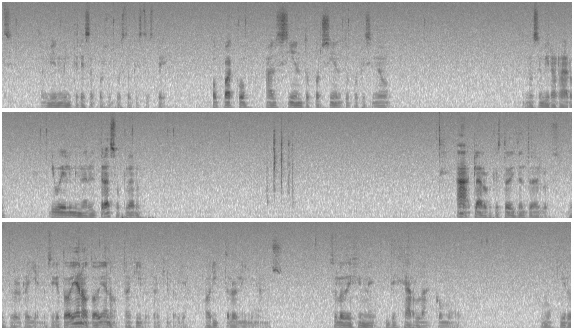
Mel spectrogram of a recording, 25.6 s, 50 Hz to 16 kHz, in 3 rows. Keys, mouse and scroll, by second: 0.8 click, 3.5 click, 5.1 click, 6.3-8.1 drag, 9.1 click, 10.3 click, 11.0 click, 12.7 ctrl+z, 18.5-21.9 drag, 24.2 click.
